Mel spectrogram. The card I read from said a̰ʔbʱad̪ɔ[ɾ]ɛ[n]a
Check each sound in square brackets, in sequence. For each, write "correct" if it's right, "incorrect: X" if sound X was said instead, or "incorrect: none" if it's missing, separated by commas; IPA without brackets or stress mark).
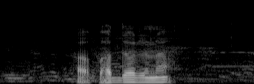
correct, correct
